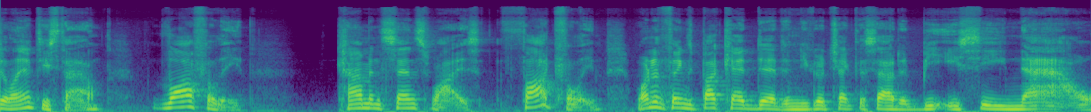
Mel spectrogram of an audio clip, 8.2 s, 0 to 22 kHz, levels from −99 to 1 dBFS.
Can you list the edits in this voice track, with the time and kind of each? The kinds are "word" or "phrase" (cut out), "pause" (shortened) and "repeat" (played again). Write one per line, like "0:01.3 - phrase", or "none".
0:06.1 - word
